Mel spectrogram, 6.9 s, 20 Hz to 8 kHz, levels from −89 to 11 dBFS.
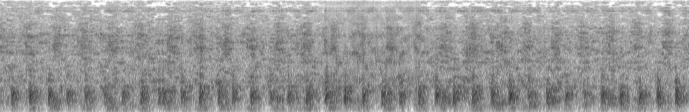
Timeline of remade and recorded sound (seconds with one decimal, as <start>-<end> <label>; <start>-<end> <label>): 0.0-3.2 recorded; 3.2-4.2 remade; 4.2-6.9 recorded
